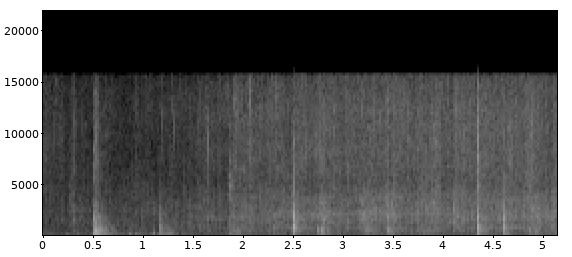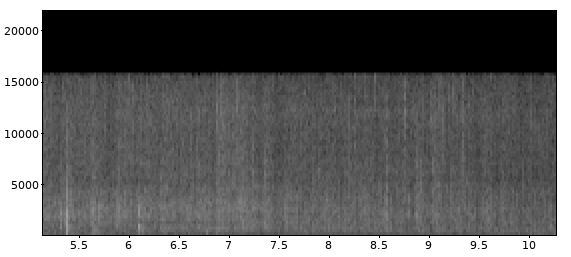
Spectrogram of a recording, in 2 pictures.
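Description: Kimchi fried rice crackling in a pan with seasoned laver and toasted sesame seeds, a steady sizzle broken by a string of sharper pops and stirring clicks, close and loud throughout.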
